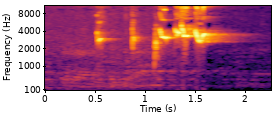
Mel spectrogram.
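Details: Javan myna lure call recorded in West Java: two short separate chips, then a rising upslurred note running into a rapid string of bright, buzzy chattering notes, all within about one second.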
